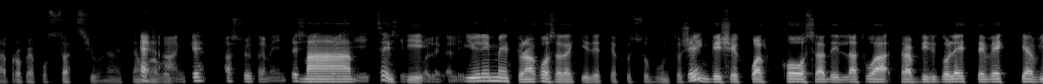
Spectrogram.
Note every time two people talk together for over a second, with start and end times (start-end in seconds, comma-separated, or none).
3.0-4.7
